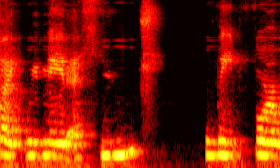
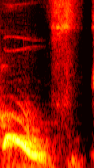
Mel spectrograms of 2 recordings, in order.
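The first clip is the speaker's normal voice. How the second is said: excited; 10 semitones higher, 3 dB louder than usual. Real, not acted. Delighted by a word.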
